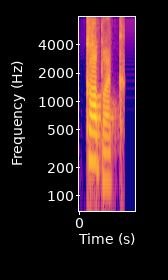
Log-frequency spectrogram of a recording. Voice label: "kopek", Indian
